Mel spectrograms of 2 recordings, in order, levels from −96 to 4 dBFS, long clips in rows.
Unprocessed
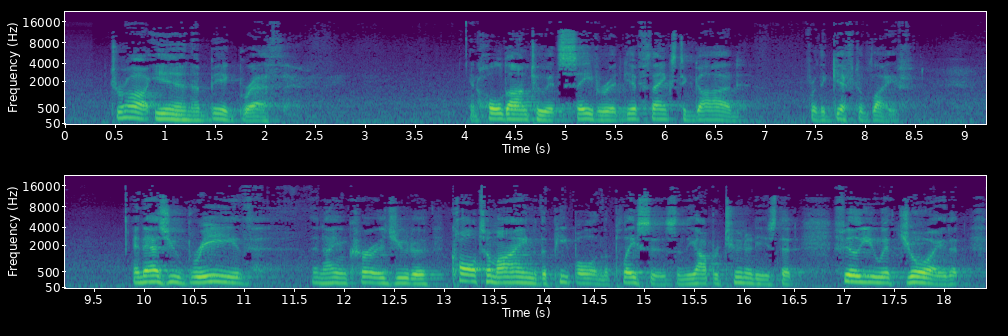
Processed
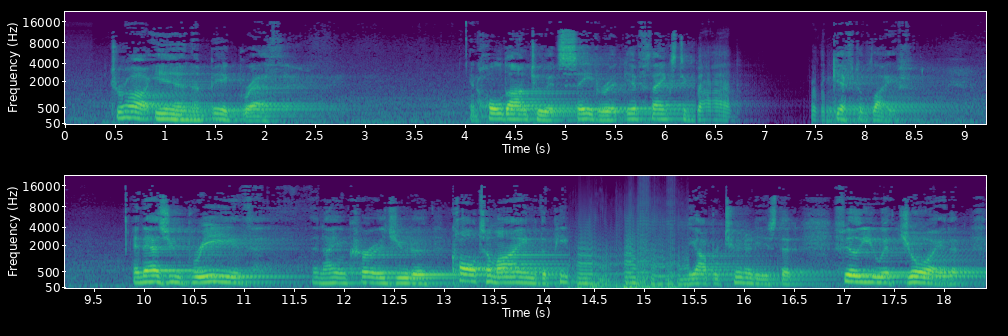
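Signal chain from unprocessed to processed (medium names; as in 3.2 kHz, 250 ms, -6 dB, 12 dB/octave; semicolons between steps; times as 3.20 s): spring tank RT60 2.1 s, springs 40 ms, chirp 60 ms, DRR 7.5 dB; 6.30–7.62 s: power-law waveshaper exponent 2; 14.24–15.45 s: sliding maximum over 65 samples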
